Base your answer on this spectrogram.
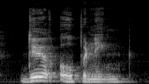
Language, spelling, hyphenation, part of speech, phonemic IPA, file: Dutch, deuropening, deur‧ope‧ning, noun, /ˈdøːrˌoːpənɪŋ/, Nl-deuropening.ogg
- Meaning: doorway, door opening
